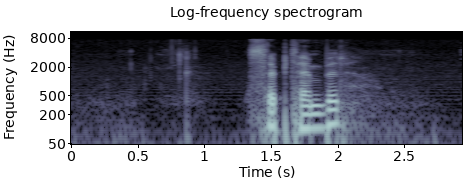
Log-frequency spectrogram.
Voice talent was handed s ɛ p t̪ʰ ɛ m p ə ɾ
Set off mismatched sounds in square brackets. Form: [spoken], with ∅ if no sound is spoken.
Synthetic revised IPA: s ɛ p t̪ʰ ɛ m [b] ə ɾ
